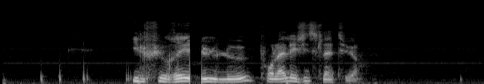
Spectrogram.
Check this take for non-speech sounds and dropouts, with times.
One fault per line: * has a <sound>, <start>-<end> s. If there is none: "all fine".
* has a dropout, 1.9-2.0 s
